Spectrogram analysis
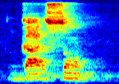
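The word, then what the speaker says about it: garçon: इसकी साउंड स आती है. For example गारसों, गारसों.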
